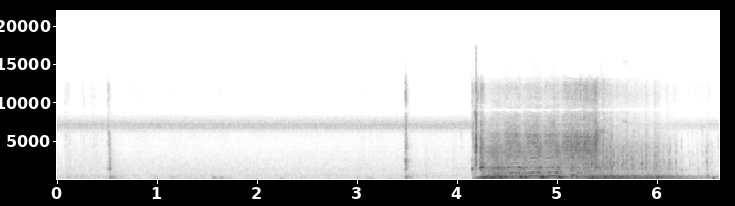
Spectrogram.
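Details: Cummins 5.9 12-valve diesel motorhome engine sold as a non-starter, starting on fresh-charged batteries: quiet, then it catches abruptly and settles into a strong, steady run without stumbling; a good clean start.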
